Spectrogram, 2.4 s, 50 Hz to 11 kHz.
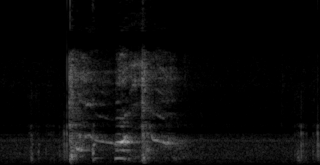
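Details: Chronic cough since summer 2016, still present in 2019, not helped by medicine or home remedies; the patient blames extreme temperature changes in a high-rise building. Two harsh cough bursts, each with a slight rough voiced tail.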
